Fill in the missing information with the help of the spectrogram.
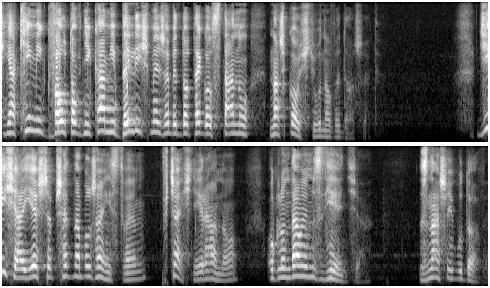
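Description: Male pastor, slightly higher voice, slow deliberate sermon delivery with loud emphatic rises and rhetorical questions.

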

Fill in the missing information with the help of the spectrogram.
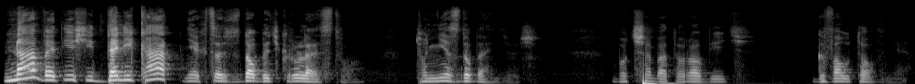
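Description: A man preaching a sermon as pastor, slow and emphatic, asking the congregation questions and rising to loud peaks. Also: a little high.

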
